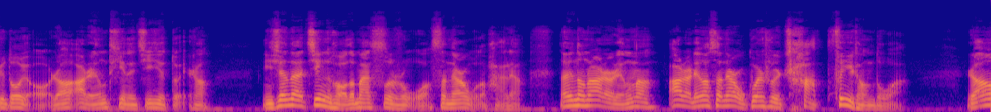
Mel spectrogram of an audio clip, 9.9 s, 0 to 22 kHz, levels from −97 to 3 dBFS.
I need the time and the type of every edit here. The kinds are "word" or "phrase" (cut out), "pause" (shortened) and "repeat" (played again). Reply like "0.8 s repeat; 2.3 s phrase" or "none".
2.5 s pause; 6.6 s pause

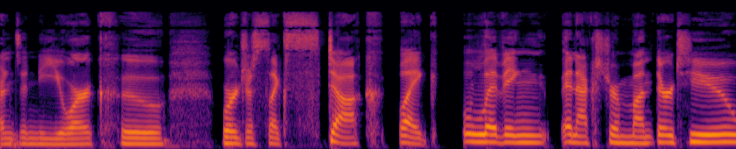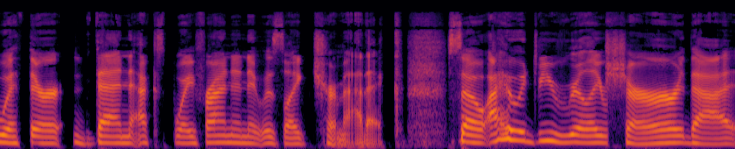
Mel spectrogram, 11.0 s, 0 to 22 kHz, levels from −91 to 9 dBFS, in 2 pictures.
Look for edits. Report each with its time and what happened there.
3.3 s pause; 9.5 s word; 10.1 s word

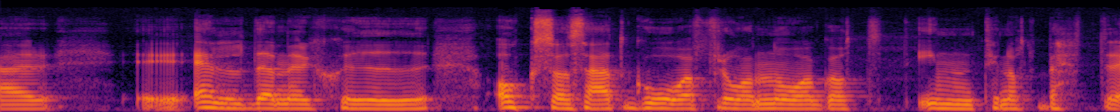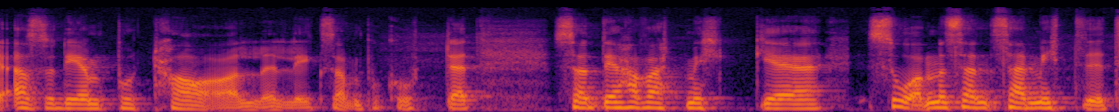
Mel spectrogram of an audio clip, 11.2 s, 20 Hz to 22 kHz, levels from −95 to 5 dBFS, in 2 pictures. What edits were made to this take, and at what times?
9.8 s pause

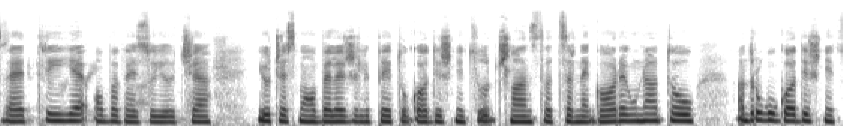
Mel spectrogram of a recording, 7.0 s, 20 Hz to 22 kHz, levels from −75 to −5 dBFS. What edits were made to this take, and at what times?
none

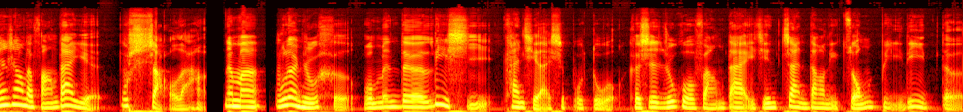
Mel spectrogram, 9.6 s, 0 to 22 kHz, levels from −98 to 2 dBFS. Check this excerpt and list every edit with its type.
2.1 s pause; 2.7 s pause

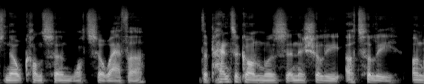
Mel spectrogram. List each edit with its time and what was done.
none

